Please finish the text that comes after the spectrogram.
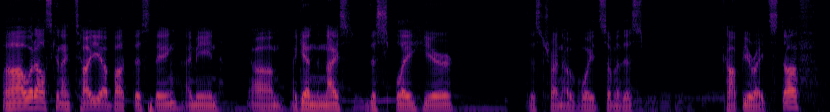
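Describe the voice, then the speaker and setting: A man with a mid-pitched voice talks slowly through an unscripted hands-on demo. He explains things in a plain, low-key way, breaking his sentences into short, halting phrases with pauses. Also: fairly even intonation, fairly bright tone, clean tone, faint music behind. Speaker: product demonstrator.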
